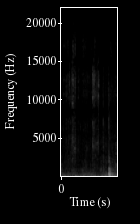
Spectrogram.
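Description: A nearly empty fuel tank on a Dodge Dart 340 is shaken, producing a brief, faint low slosh that ends in one stronger thump near the end. The short slosh means the tank is low and it's time to refill with premium fuel.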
